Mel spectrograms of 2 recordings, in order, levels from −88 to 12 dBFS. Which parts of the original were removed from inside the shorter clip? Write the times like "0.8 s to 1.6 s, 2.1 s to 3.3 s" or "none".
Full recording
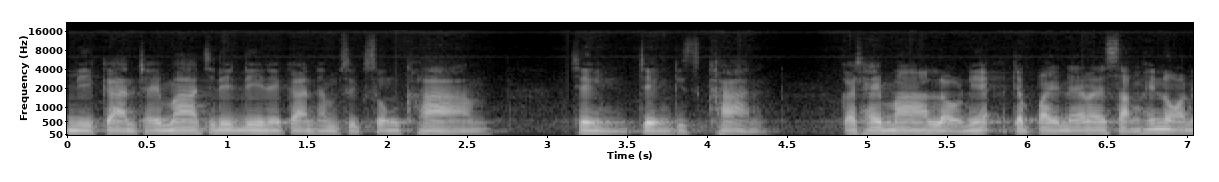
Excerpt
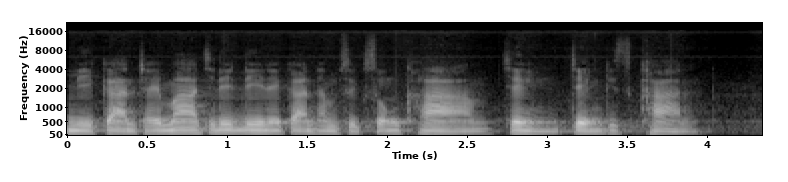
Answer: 2.7 s to 3.1 s

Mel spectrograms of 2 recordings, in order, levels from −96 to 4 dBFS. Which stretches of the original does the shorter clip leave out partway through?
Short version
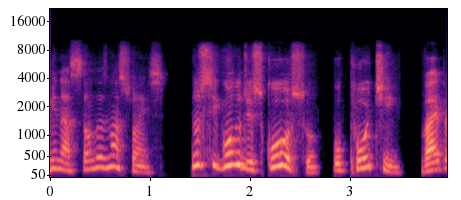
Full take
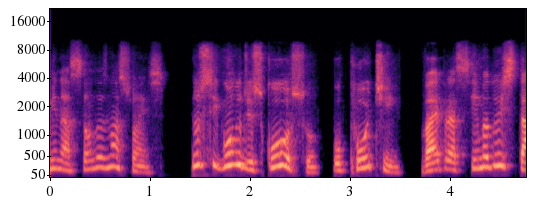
none

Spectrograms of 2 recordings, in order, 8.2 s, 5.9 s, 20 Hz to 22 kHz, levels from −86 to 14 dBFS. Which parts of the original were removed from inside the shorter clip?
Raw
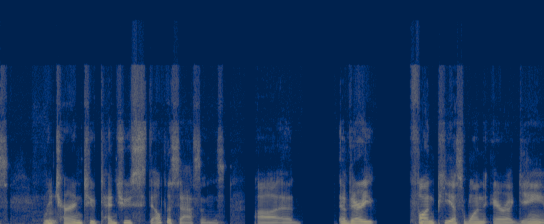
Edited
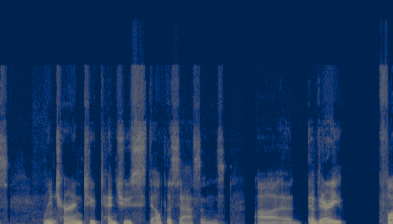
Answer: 4.6 s to 5.0 s

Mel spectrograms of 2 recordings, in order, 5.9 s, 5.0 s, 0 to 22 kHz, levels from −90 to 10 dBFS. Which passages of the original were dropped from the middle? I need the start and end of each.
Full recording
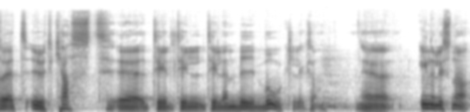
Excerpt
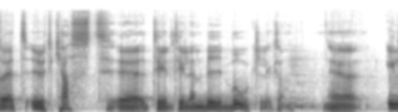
2.2 s to 2.6 s

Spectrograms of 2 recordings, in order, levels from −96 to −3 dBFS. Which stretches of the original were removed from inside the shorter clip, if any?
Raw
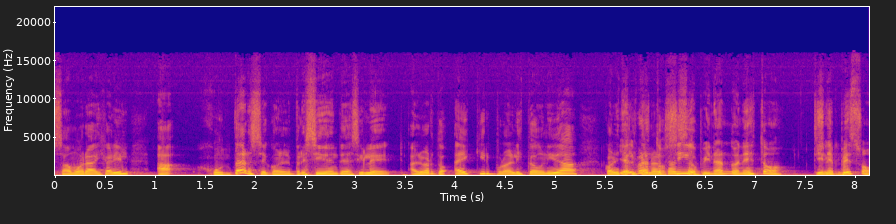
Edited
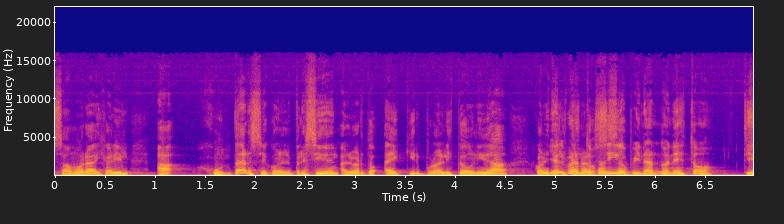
2.8 s to 3.5 s

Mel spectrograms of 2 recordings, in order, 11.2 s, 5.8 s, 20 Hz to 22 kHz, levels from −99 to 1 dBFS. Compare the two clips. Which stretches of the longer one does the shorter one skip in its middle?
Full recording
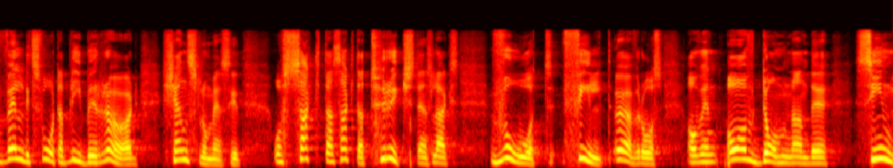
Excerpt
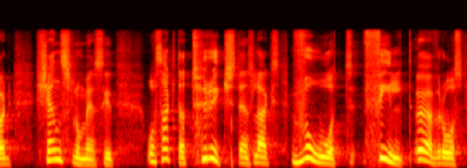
3.5 s to 4.2 s, 5.8 s to 6.1 s

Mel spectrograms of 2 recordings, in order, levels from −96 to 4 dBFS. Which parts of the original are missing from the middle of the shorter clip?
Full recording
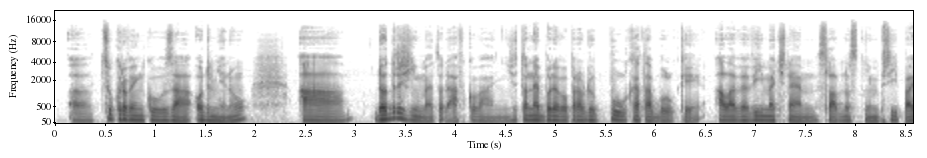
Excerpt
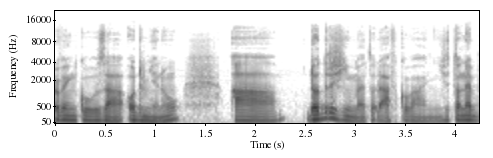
none

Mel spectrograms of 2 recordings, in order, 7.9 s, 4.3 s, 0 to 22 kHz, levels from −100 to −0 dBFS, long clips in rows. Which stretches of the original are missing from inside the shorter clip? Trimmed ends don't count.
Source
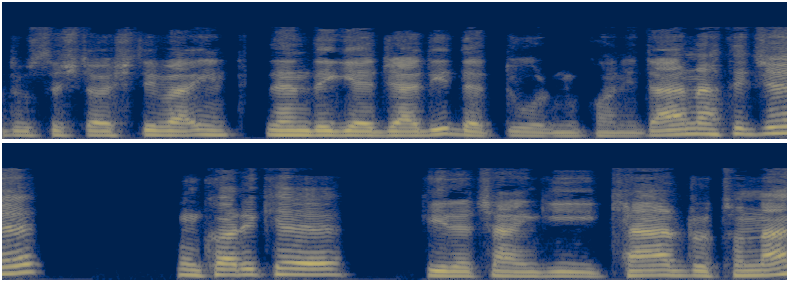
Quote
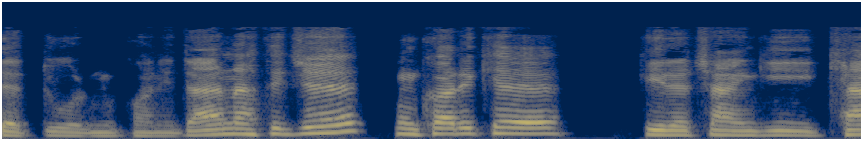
4.2 s to 4.7 s

